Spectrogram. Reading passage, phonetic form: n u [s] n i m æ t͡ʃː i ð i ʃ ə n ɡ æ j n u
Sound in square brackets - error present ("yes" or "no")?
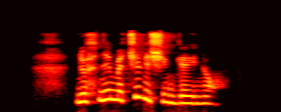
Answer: yes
